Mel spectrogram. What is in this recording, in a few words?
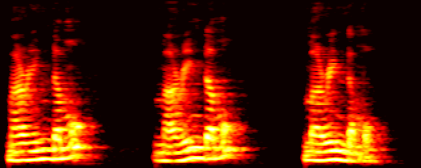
"marindamu", Dhurga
